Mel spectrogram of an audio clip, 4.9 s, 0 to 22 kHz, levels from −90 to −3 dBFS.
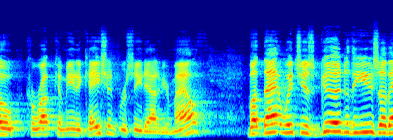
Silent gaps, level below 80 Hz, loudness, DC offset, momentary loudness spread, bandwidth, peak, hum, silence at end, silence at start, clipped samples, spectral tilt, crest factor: none; -88 dBFS; -21 LUFS; under 0.1%; 9 LU; 9 kHz; -2 dBFS; none; 0 s; 0 s; under 0.1%; -4.5 dB/octave; 18 dB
